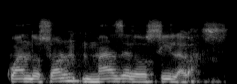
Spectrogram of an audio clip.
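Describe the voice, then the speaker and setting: Slow-spoken man teaching English grammar. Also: medium pitch, fairly even intonation, warm tone. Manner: slow, deliberate explanations, spelling out letters and translating each example. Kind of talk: recorded grammar lesson.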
